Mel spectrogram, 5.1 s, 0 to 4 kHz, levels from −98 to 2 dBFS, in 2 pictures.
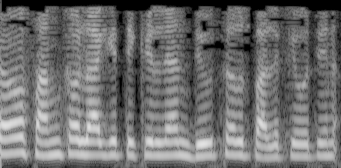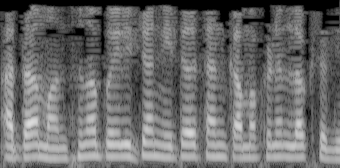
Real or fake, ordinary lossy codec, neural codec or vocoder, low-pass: fake; MP3, 16 kbps; codec, 16 kHz in and 24 kHz out, 0.9 kbps, LongCat-Audio-Codec, four codebook decoder; 3.6 kHz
